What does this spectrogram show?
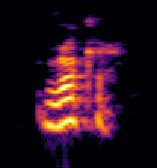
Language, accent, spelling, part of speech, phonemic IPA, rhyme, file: English, Southern England, rocker, noun, /ˈɹɒk.ə(ɹ)/, -ɒkə(ɹ), LL-Q1860 (eng)-rocker.wav
- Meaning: 1. A curved piece of wood attached to the bottom of a rocking chair or cradle that enables it to rock back and forth 2. A rocking chair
